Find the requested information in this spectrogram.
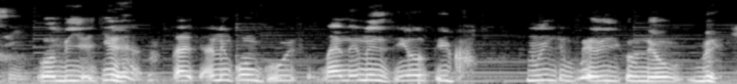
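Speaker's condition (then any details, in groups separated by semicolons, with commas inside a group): Cerebral palsy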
